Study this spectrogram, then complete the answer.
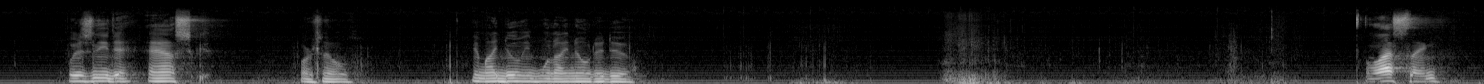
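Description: A middle-aged man speaks slowly and deliberately through a microphone, with long pauses.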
